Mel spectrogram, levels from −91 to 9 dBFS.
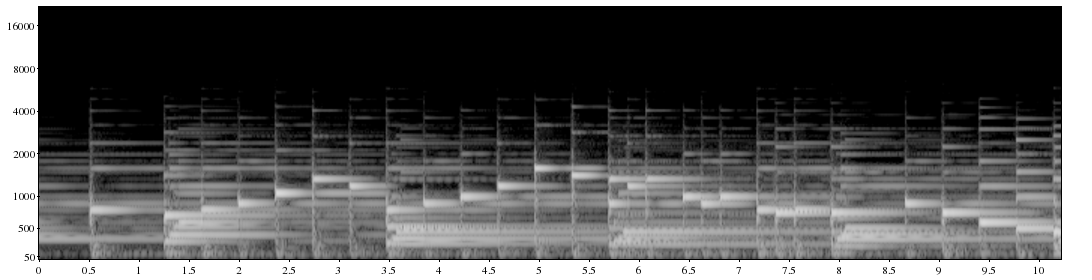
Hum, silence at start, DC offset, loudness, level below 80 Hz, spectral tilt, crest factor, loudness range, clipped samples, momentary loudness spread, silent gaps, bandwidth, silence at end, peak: none; 0 s; under 0.1%; -16 LUFS; -48 dBFS; -10.5 dB/octave; 12 dB; 2 LU; under 0.1%; 5 LU; none; 4.5 kHz; 0 s; -4 dBFS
